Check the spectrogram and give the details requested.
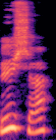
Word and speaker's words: Bücher: Die Bücher. Please note that the CH in das Buch is pronounced ch, but in the plural, die Bücher, it's pronounced ch.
